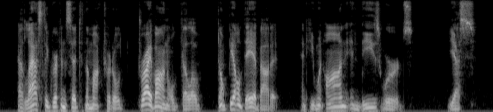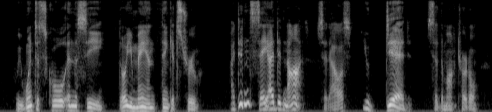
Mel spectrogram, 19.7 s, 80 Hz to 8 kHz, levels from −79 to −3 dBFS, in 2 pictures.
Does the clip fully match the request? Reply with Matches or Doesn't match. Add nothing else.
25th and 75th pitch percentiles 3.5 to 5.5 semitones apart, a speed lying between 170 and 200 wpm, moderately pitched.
Doesn't match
